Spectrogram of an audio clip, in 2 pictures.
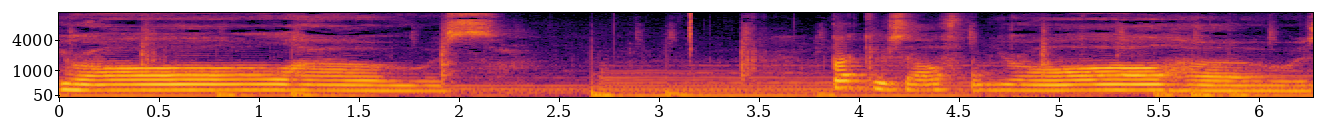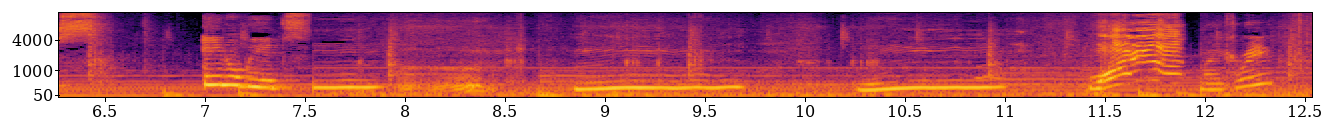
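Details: Young woman diagnosed with Tourette syndrome at the Mayo Clinic at age 18, now 19; clip from a compilation tracing her tic progression, with repeated involuntary phrases and obscene words; vocal tics with coprolalia (Tourette syndrome).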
